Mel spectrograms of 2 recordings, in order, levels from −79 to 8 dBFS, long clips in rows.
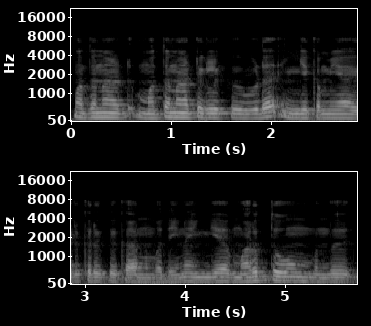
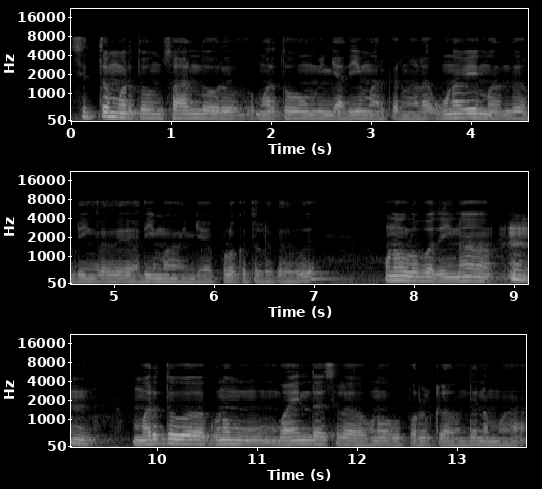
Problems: none marked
